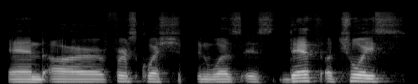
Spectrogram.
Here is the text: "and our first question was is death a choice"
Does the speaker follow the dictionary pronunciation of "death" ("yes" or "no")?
yes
